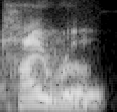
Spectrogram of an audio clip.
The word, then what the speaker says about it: Cairo: Like we have a Ponce de Leon Avenue, and we got Cairo or Cairo instead of Cairo.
